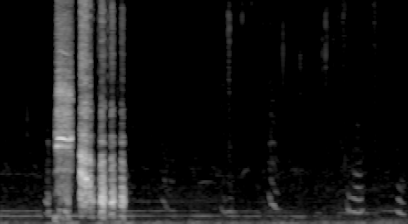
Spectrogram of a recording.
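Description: A francolin gives a quick burst of four or five loud, harsh, grating notes in about a second, followed by near silence with a few faint distant chirps.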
